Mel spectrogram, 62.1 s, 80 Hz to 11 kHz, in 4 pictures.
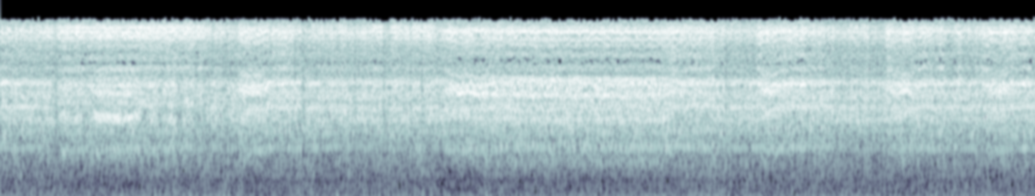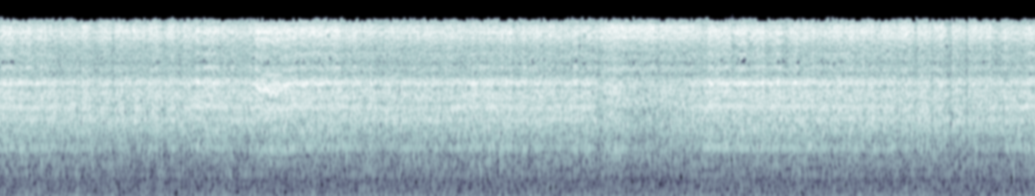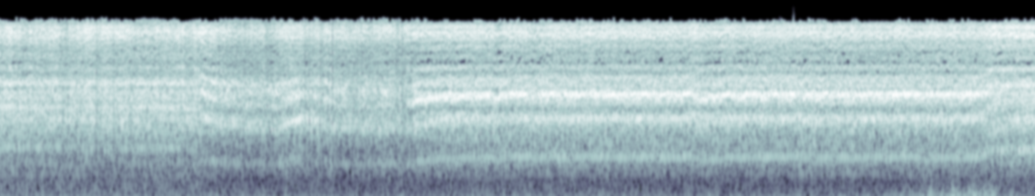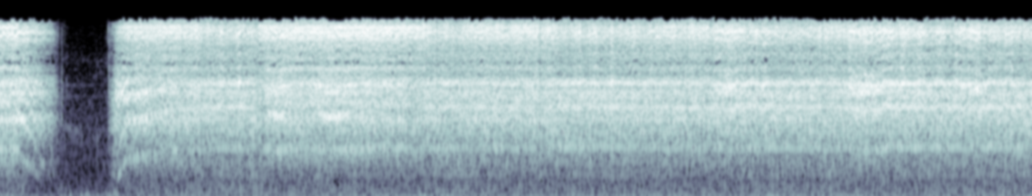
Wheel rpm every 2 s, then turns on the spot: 230, 220, 230, 230, 210, 220, 230, 230, 230, 230, 230, 230, 230, 230, 230, 230, 240, 210, 170, 160, 160, 160, 160, 150, 80, 220, 230, 230, 230, 230, 230.
none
